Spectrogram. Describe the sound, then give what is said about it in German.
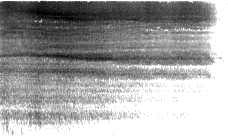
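During a breathing exercise, after breathing in through the nose, a long, forceful breath is pushed out through the mouth, a steady airy hiss lasting about four seconds before trailing off, with no talking. “Und zwar durch die Nase atmet man nur noch ein und durch den Mund.”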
